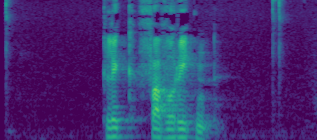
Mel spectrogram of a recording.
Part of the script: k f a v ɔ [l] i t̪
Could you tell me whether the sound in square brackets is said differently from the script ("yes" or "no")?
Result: yes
